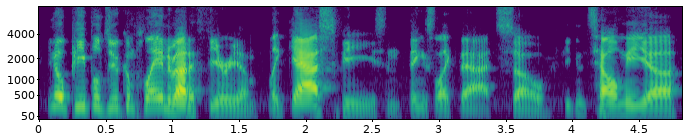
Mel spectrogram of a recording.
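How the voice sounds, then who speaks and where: A man hosting a casual interview, feeling his way through long, halting, rambling questions. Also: medium pitch, huge pitch swings, bright, forceful tone, no echo. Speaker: interviewer, host.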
